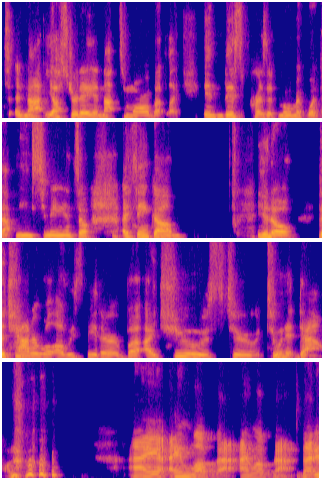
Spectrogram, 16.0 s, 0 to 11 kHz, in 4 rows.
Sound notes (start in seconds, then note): 12.1 laughs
